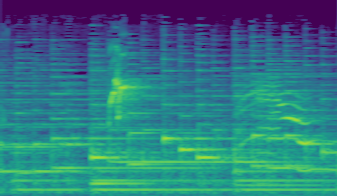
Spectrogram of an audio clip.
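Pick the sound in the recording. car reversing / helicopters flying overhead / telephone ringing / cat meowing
cat meowing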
